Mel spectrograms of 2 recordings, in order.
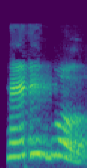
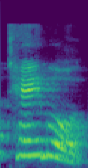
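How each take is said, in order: First: table as two beats, a long টে, then বল; clapped-out syllables. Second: Said in the usual way. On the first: Shown as a demonstration. Teacher giving two claps for table, table in two syllables. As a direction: stretch টে and set বল apart in table. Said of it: "দুইটা clap দিতে পারলাম". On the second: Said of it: "টেবলে আছে দুইটা syllable".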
